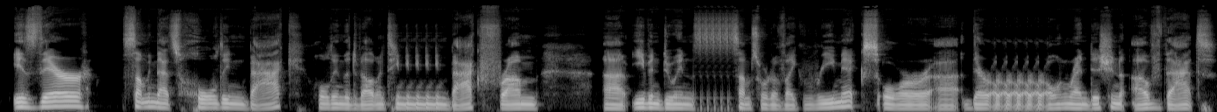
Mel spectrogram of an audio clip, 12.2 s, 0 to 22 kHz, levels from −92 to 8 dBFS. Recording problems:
audio stuttering; at 4 s, at 7 s and at 10 s

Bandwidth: 18 kHz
